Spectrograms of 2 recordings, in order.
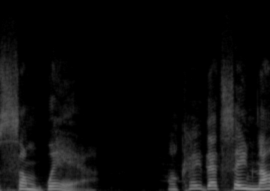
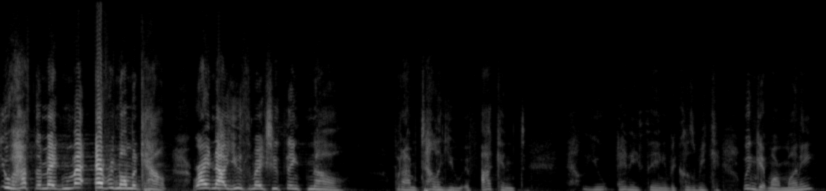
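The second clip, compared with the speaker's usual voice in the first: ordinary talk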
